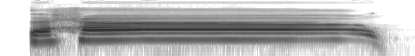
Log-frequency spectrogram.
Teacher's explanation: یہ بڑی مد ہے اور اس کے بعد تشدید آ رہی ہے، تو ہم نے اس مد کو 5 یا 6 الف کے برابر کھینچنا بھی ہے. اور واد پر حرف ہے، اس کو ہم نے اٹیچ بھی کرنا ہے، جوڑنا بھی ہے. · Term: مد لازم کلمی مثقل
